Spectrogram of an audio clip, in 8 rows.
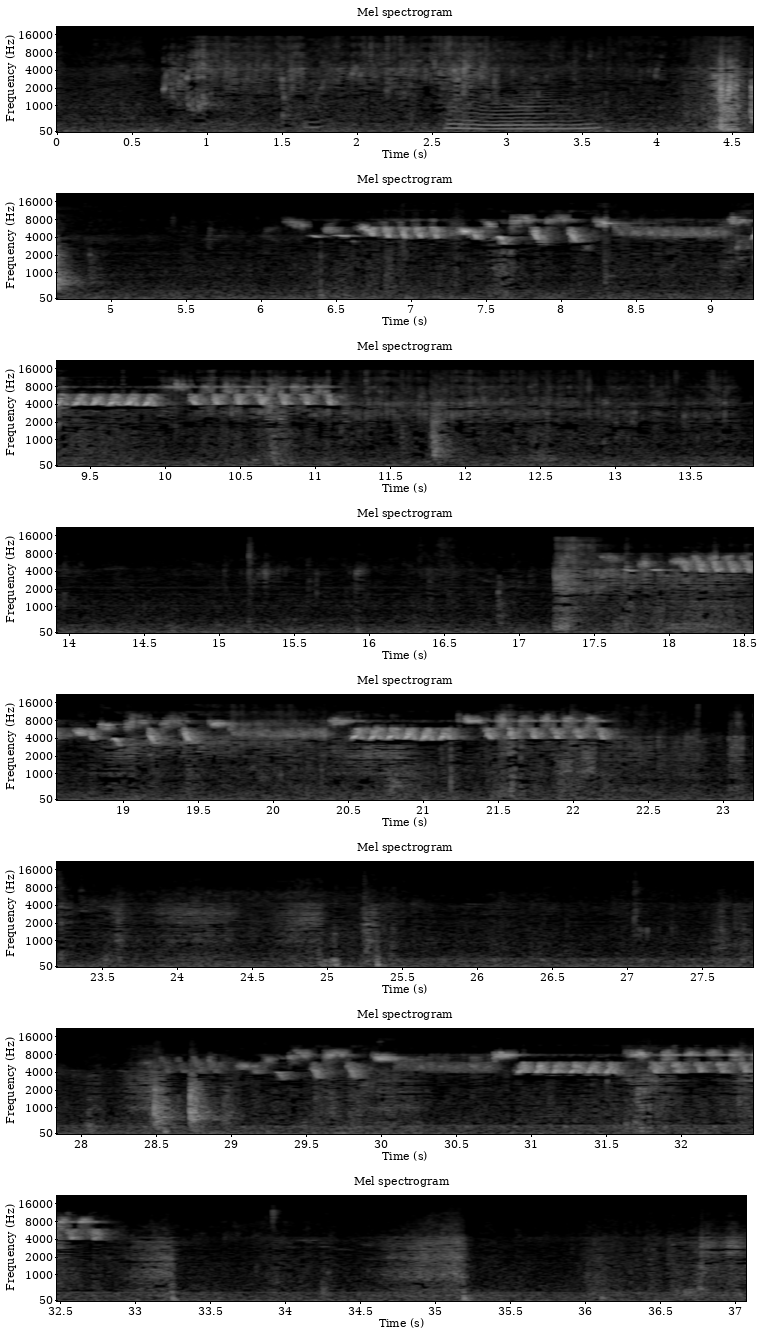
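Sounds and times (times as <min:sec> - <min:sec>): songbird trilling: 0:28.7 - 0:33.0.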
